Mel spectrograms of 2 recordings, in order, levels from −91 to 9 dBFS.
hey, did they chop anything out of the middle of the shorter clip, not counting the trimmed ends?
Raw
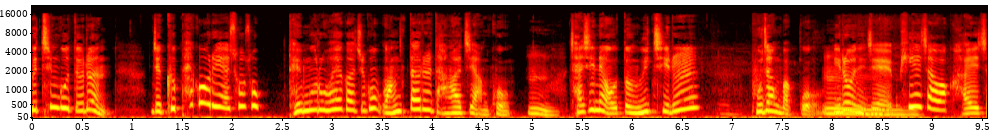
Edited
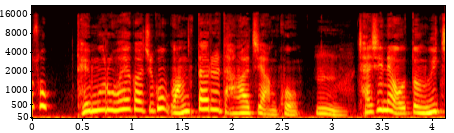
no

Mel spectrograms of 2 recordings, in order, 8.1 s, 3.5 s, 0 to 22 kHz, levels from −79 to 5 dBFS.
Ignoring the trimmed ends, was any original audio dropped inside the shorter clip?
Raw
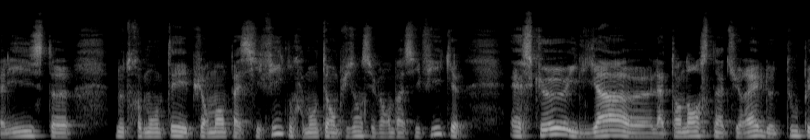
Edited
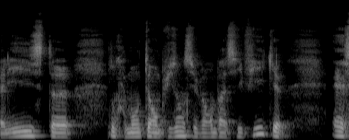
yes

